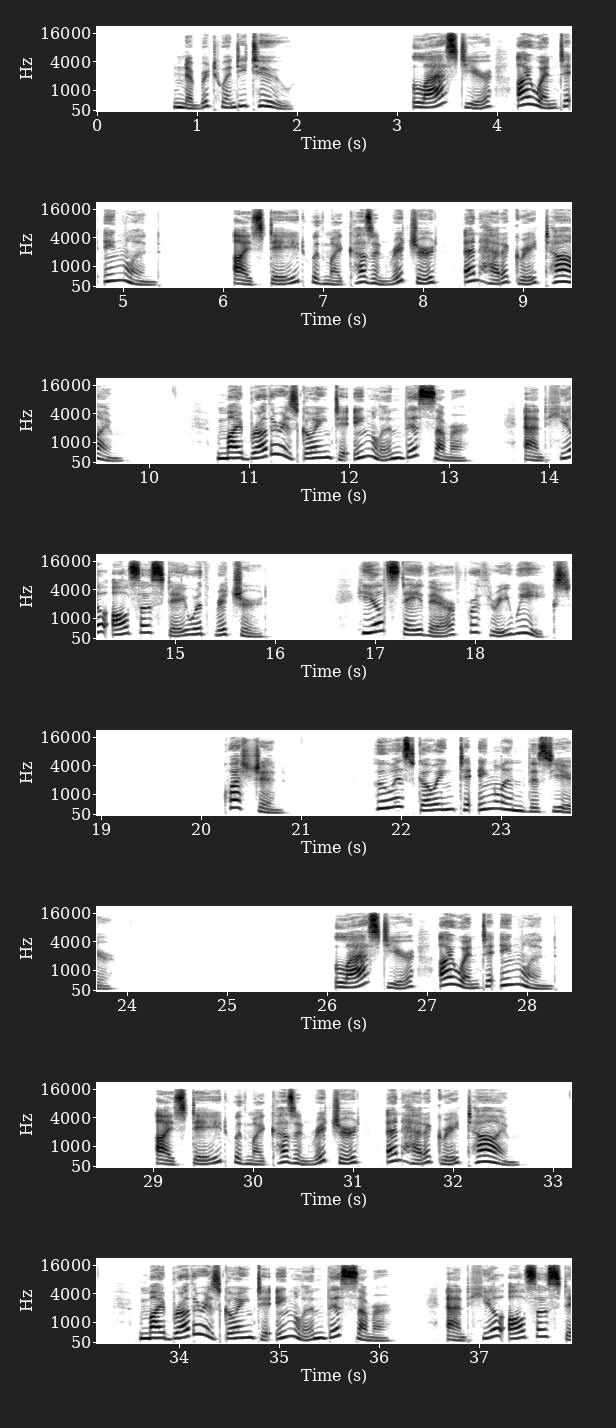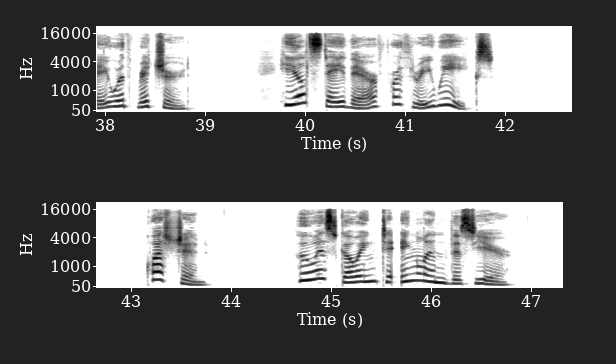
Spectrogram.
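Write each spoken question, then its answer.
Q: Question. Who is going to England this year?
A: The speaker's brother.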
